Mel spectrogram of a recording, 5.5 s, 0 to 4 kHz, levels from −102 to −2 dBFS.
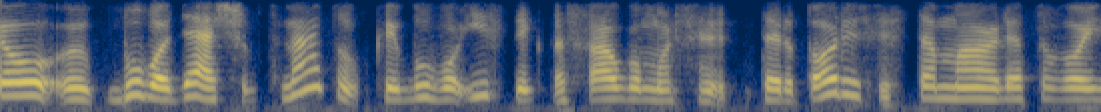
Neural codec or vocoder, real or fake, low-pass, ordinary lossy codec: codec, 16 kHz, 2 kbps, X-Codec, WavLM features, trained on Multilingual LibriSpeech; fake; 3.6 kHz; Opus, 32 kbps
